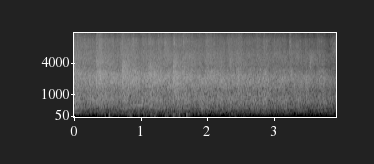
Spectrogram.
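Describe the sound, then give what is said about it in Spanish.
An audience applauds the Lord steadily for several seconds, a dense wash of many hands clapping at once, loud and sustained before easing slightly at the end. No one speaks over it. “Dele fuerte ese aplauso al Señor.”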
